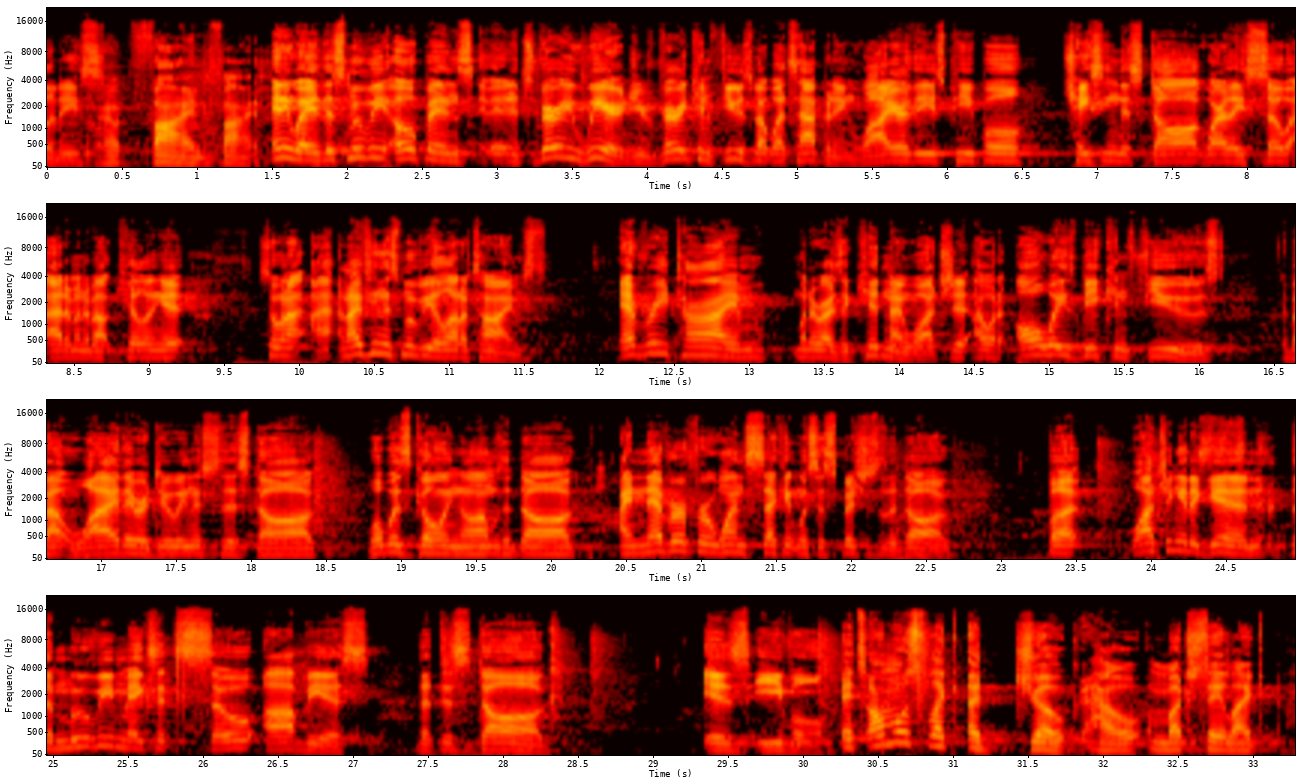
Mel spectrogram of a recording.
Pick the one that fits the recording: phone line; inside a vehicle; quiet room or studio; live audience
live audience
